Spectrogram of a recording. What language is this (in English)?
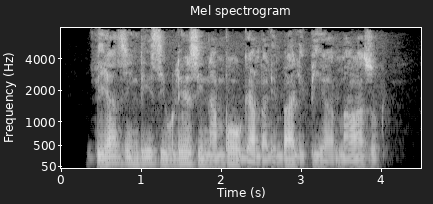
Swahili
